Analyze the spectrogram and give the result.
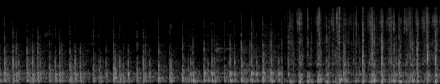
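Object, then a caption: Cardboard cookie box. A medium printed cardboard cookie box, top opened, hollow and mostly empty, is tapped fast with fingertips and nails. About 35 quick, dry, hollow taps run together in a steady patter with almost no ring, getting slightly brighter toward the end.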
